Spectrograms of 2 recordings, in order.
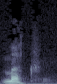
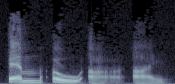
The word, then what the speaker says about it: Moriarty: My name is Murtry.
